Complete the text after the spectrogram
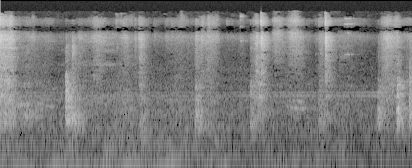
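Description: Cables rustle and knock as someone handles them.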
